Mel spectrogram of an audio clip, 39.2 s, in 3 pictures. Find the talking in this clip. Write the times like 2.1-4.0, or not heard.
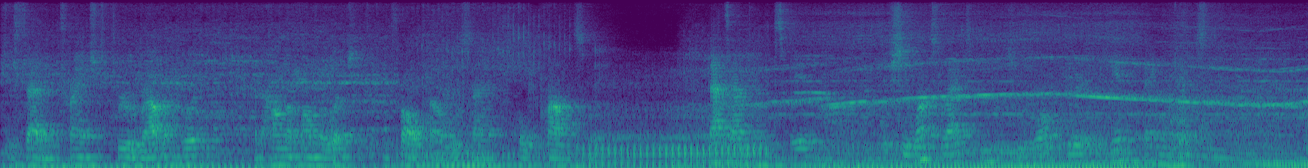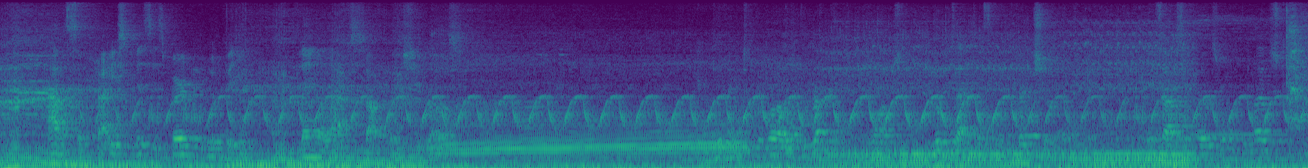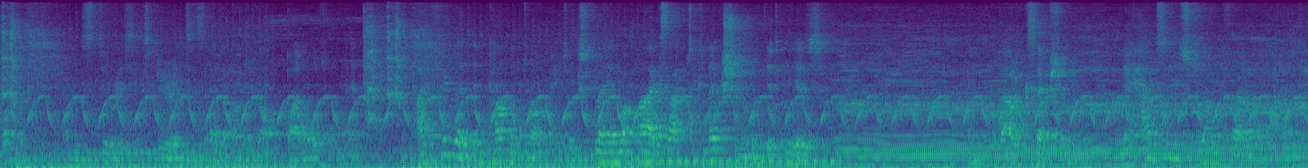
0.0-6.1, 7.0-12.2, 13.5-17.7, 20.1-34.5, 35.8-39.2.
